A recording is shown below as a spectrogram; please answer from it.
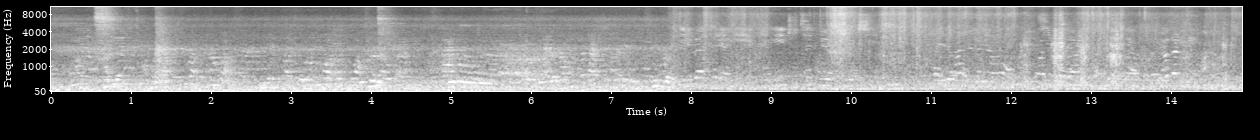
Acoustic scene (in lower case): crowded indoor space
